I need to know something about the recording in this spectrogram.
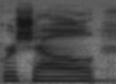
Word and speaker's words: Rachele: Today we have, I keep asking, I didn't ask before, is it Rachel or Rachele? It's Rachel. Rachele Friedman, hello!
